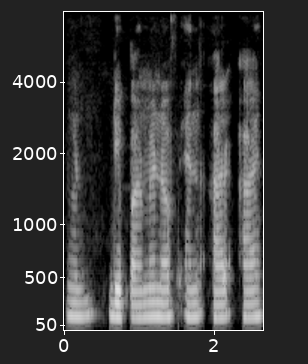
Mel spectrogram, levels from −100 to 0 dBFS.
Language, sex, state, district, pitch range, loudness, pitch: Konkani, male, Goa, North and South Goa, 125-135 Hz, -22 LUFS, 130 Hz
